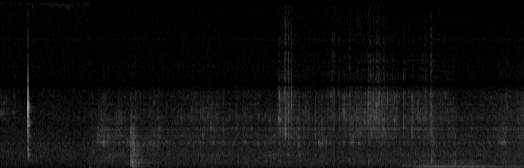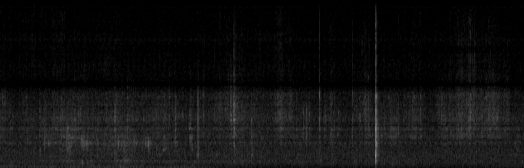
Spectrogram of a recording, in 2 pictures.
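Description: Faint outdoor rustling and crackling, with a sharp click under a second in and another near the end, and a faint low hum partway through.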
